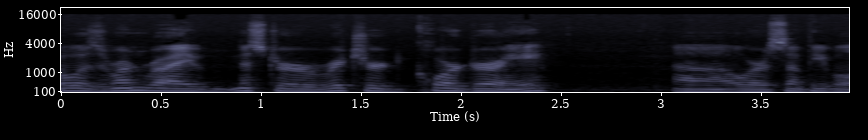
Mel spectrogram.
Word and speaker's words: Cordray: Corduroy. Corduroy. Yeah. What is the correct pronunciation? I hear both. It looks like it's Cordray. I think it's Cordray. I think it's Cordray. Cordray is correct, but that's what you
